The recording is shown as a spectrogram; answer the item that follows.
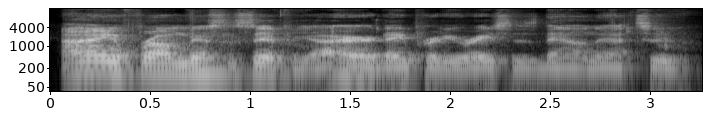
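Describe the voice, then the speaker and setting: A man's voice: mid-range voice, brisk, bright, forceful tone, a little hiss or hum. A man co-hosting a casual comedy podcast, joking crudely and laughing often. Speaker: podcast co-host.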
